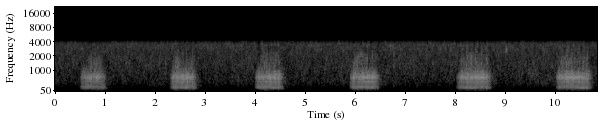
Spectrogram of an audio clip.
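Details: A pet female King Charles Spaniel sound asleep, snoring loudly: steady rasping snores about every two seconds, each lasting roughly half a second, with quiet pauses between.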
